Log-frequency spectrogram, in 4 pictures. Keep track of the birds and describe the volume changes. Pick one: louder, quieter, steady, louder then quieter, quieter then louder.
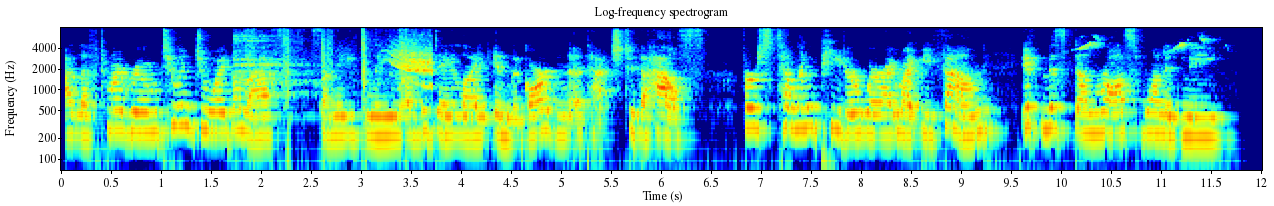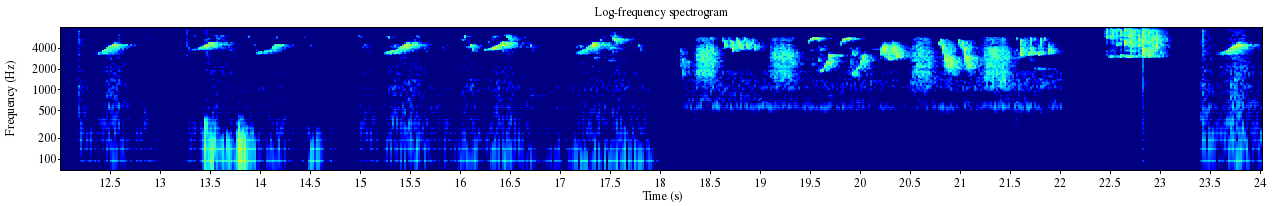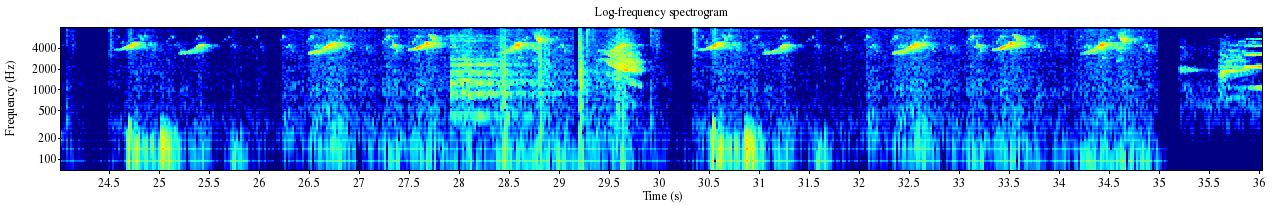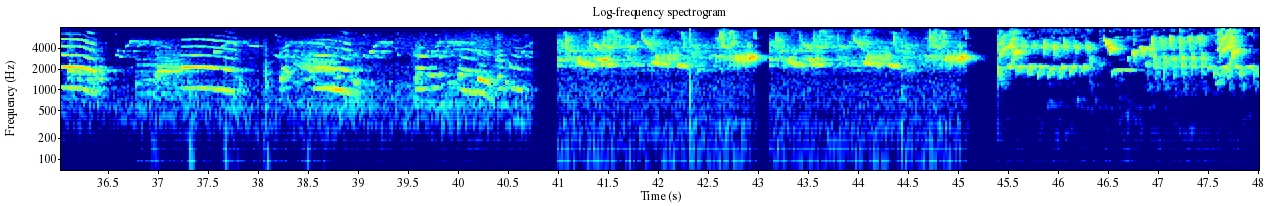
louder.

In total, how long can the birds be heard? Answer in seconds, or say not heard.
38 s.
